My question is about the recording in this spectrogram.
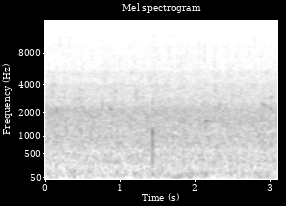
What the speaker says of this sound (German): der Tag begann mit Sonnenschein und jetzt regnet's mitten rein.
